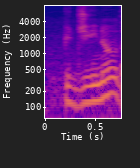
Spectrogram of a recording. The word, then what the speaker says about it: Gugino: Carla Gugino. Yes. Did I say that right? Gugino? That's how I say it.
